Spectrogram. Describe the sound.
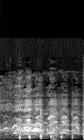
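A person does a quick imitation of a horse whinny, a shrill, quavering call broken into rapid pulses that rises and wavers for just over a second, with no other talking.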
